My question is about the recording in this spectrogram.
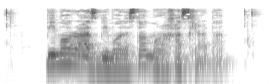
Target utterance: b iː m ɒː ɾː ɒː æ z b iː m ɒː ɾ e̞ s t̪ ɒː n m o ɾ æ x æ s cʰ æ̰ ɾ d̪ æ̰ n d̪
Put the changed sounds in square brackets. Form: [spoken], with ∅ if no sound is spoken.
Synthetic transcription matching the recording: b iː m ɒː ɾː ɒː æ z b iː m ɒː ɾ e̞ s t̪ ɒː n m o ɾ æ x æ s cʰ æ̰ ɾ d̪ æ̰ n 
